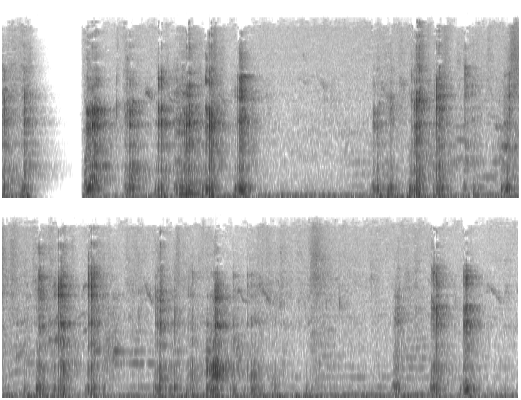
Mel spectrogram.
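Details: Pig grunting repeatedly in short, gruff oinks after a cut of silence, a continuous low rumble of background noise behind the irregular bursts.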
